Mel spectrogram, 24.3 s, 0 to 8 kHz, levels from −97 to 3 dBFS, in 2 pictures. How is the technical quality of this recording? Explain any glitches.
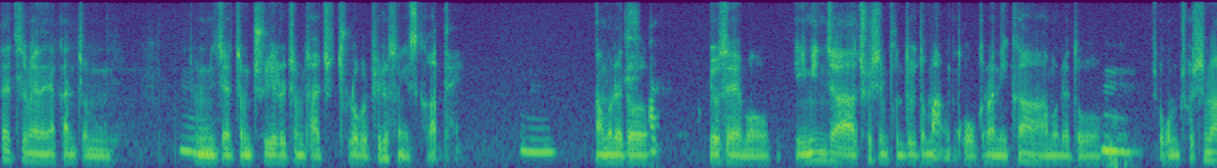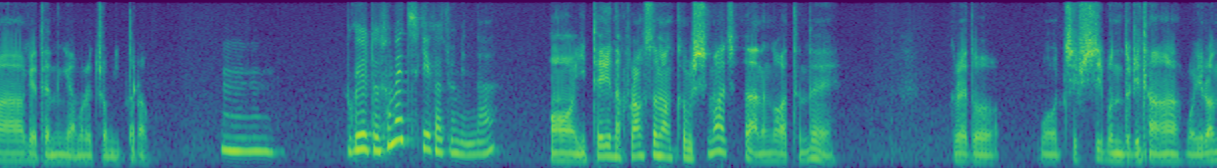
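The recording has two recurring call-processing faults, an echo leak and speech suppressed during double talk. The speech is band-limited, with nothing above 8 kHz, which fits a G.722 call codec at 64 kbps.

Echo leak occurs at 0.71–1.33 s, 6.79–6.84 s and 11.15–11.27 s. A faint copy of the speech returns 272 ms late, very quiet in the middle event and clearer in the last. The likely cause is a far-end loudspeaker whose echo canceller let some pickup through. The fixed delay marks it as echo rather than reverberation.

Speech suppressed in double talk occurs at 6.46–6.61 s and 11.01–11.06 s. The speech dips by roughly 15 dB in the first event and only slightly in the second, lasting about 150 ms and 50 ms. Two people talking at once likely made the canceller duck both its own talker and the loudspeaker echo. Unlike a network dropout, the level dips instead of vanishing completely.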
